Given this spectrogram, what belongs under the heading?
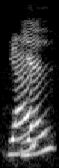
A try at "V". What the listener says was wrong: எல் கிடையாது, எவ் எவ் ERR எவ்.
